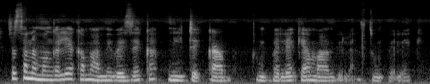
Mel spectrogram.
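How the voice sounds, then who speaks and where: A casual storytime vlog features a young Kenyan woman with a Kenyan accent speaking at a quick clip in a medium-pitched voice. Switching between Swahili and English, she spins a dramatic personal story with lively, theatrical delivery and addresses her viewers as "guys." Some light hiss or hum sits in the background.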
